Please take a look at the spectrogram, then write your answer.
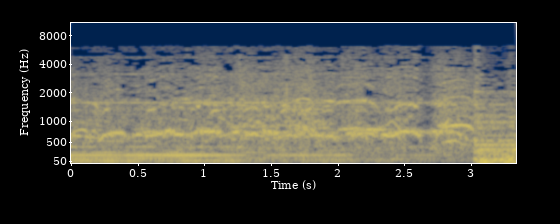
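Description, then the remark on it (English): A large crowd in the streets of Fallujah, Iraq, shouts and cheers in 2004 in a dense, continuous roar, many voices overlapping with rising yells and chants, loud throughout with a brief dip near the end. “On March 31st, 2004, four American military contractors were killed and their bodies were dragged through the streets of Fallujah by cheering crowds.”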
